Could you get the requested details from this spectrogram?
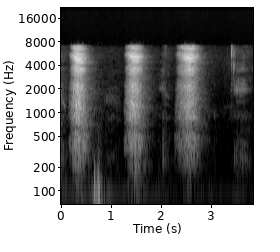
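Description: Three breathy hissing sounds, each swelling then fading, a spoken imitation of a crescendo-decrescendo ejection systolic murmur.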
